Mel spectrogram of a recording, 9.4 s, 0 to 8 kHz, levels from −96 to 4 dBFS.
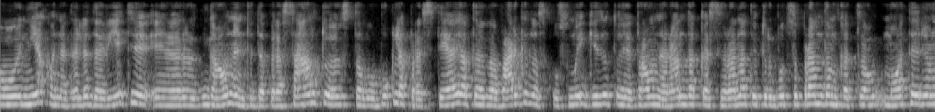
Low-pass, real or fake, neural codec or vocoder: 7.2 kHz; fake; codec, 16 kHz, 4.8 kbps, FACodec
